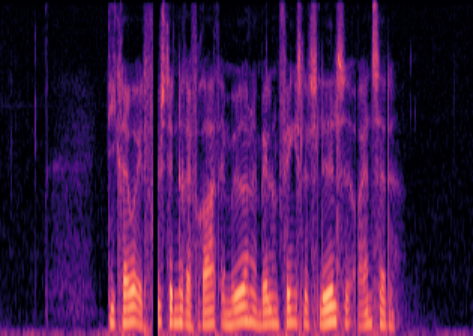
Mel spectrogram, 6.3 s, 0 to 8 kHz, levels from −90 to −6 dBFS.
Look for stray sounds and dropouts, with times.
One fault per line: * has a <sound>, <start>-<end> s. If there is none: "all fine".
* has a dropout, 2.0-2.1 s
* has a dropout, 4.7-4.8 s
